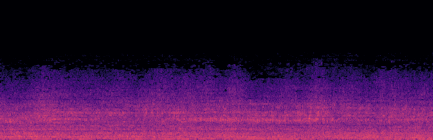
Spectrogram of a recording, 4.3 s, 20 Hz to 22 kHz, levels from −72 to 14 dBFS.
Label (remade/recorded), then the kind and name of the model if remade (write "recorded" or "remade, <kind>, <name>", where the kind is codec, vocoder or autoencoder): remade, vocoder, BigVGAN v2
